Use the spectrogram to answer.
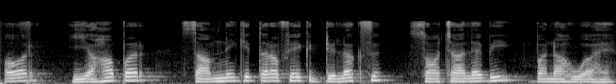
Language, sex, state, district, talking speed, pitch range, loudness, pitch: Hindi, male, Madhya Pradesh, Katni, 125 wpm, 130-170 Hz, -14 LUFS, 155 Hz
